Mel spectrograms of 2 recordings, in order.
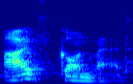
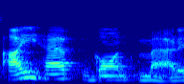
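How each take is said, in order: First: The word have is reduced to a v sound. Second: The word have is said in full. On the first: "is pronounced as I've gone mad" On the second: "The sentence I have gone mad"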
